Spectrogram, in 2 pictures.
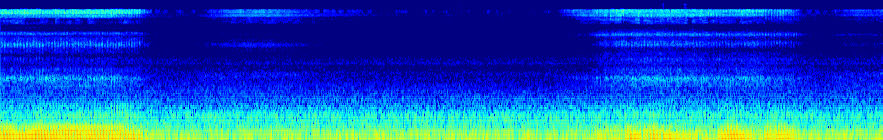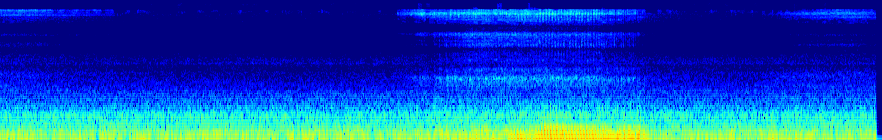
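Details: A sleeping cane corso puppy snoring with low, rough snores at a slow steady pace over a constant background hum.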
